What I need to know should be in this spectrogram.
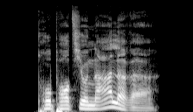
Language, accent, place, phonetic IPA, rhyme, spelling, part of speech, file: German, Germany, Berlin, [ˌpʁopɔʁt͡si̯oˈnaːləʁɐ], -aːləʁɐ, proportionalerer, adjective, De-proportionalerer.ogg
- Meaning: inflection of proportional: 1. strong/mixed nominative masculine singular comparative degree 2. strong genitive/dative feminine singular comparative degree 3. strong genitive plural comparative degree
